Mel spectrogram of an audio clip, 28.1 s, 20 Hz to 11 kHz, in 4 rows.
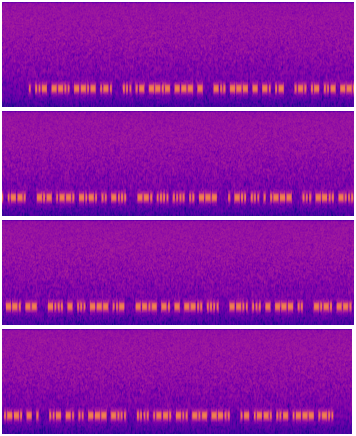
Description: Morse code (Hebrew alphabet), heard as a keyed tone, machine-sent, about 37 wpm, 610 Hz. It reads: וטזקר שאקהת דהתנא ראטגף כפסיב גחחיה ודשוע שזבגם בתשהט קנתזח זשתהי סגפתו טניהב חפדכז אפטעל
